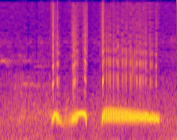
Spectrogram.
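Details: One long-calling phrase from a spotted dove kept as a live decoy: a short coo, a second slurred coo, then an extended, smooth, steady coo lasting over half a second, with light clicking.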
